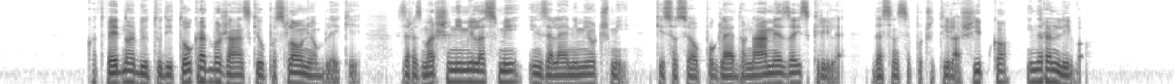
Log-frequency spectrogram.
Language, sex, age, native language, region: Slovenian, male, 30-49, Slovenian, Central Slovenia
